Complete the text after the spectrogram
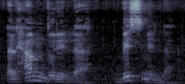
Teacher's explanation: Pada lam jalalah itu, lafzul jalah, lafaz lam pada kalimah Allah, apabila didahului oleh baris bawah dibaca tipis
